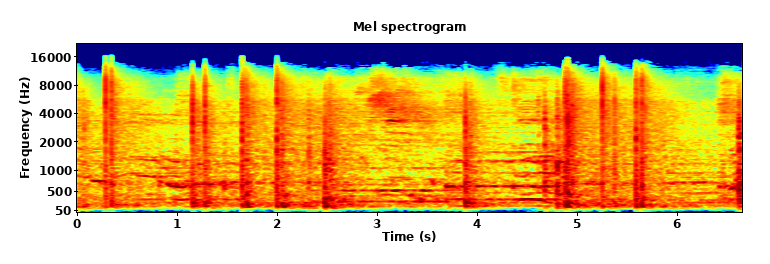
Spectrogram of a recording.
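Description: Fireworks display: aerial bursts going off in an irregular run of sharp bangs, at times several a second, with music playing along.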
